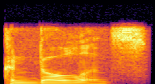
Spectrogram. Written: condolence

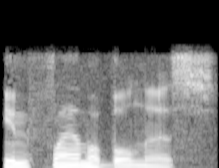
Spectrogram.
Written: inflammableness

